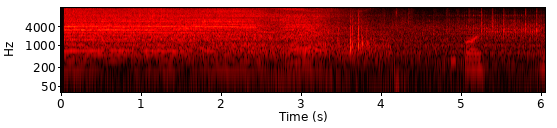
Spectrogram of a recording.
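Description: Chainsaw cutting into a cedar trunk at a steady high speed; after about two and a half seconds the engine speed drops, climbs and falls again, with a few sharp clicks, then runs lower and quieter.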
